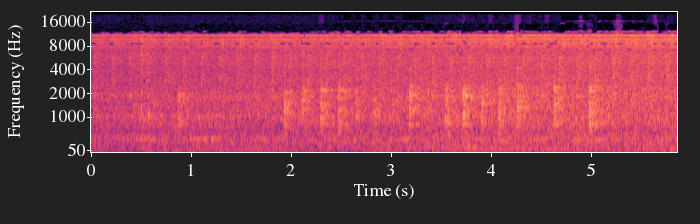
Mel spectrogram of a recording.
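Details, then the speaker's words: 1963 Dodge Polara slant-six: irregular sharp knocks, about two to three a second, through rough running, occasional and worse at higher rpm; bottom-end knock, probably a spun rod bearing, not confirmed. "Hear that? It's an occasional knock. It doesn't knock all the time, but definitely at higher RPMs. Very weird."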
